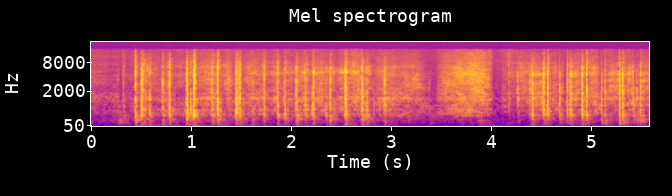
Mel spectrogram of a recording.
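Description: Long nails tap and scratch the top and front edge of a closed, hollow, dark grey cardboard iPhone box resting on a table. Quiet, crisp, bright clicks come in quick uneven bursts, broken in the middle by a short, smooth scratching rasp. The taps then resume.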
